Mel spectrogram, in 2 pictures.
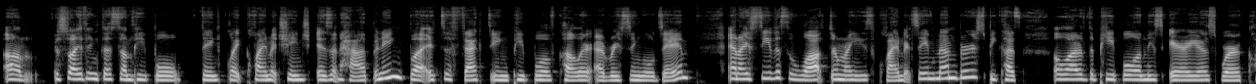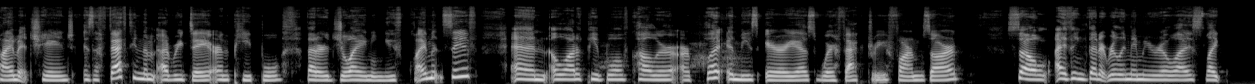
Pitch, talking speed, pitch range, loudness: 215 Hz, 205 wpm, 200-235 Hz, -18 LUFS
